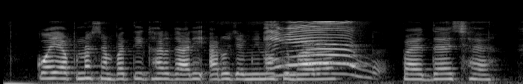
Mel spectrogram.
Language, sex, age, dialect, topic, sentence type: Maithili, female, 18-24, Angika, banking, statement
